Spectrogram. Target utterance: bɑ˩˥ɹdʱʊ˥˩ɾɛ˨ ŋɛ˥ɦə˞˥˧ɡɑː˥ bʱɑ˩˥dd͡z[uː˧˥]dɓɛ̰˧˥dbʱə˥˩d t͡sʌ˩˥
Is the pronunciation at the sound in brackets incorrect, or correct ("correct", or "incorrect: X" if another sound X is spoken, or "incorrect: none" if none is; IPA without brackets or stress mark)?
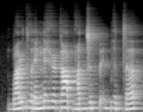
incorrect: u˧˥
